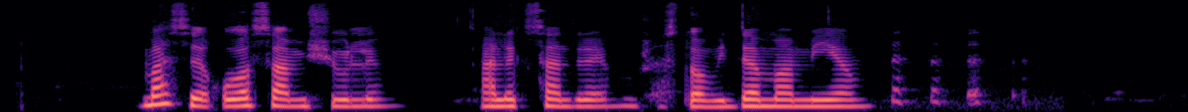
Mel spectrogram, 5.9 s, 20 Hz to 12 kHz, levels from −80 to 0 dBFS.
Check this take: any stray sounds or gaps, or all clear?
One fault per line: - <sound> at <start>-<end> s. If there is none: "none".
- laugh at 4.4-5.2 s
